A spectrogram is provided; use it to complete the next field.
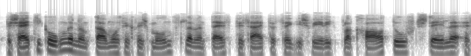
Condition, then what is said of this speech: No condition.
